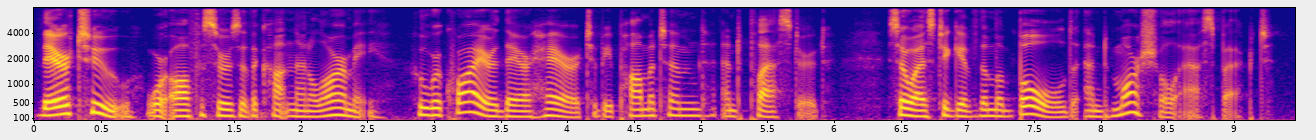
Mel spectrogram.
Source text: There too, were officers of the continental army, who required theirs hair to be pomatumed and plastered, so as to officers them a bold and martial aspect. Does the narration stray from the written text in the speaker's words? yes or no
yes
